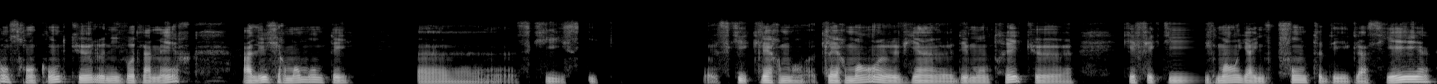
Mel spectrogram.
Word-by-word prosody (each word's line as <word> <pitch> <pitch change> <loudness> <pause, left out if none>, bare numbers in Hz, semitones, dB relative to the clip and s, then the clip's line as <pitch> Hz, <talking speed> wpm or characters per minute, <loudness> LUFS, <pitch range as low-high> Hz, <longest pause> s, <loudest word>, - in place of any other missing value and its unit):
on - - +2
se - - -8
rend 85 - 0
compte 115 +8 -1
que 110 - -1
le 100 -1 +4
niveau 90 0 +1
de 90 - -16
la 80 - +2
mer 80 +2 0 0.5
a 90 - +4
légèrement 100 0 +2
monté. 105 -6 -1 0.6
Heu, 70 -1 -4 0.7
ce - - -10
qui 70 -4 -6
ce - - -9
qui, - - -9 1.1
heu, - - -7
ce - - -8
qui - - -1
clairement 90 -3 +1
clairement, 90 +6 +2
heu, 85 -4 +3
vient, 80 +2 +1
heu, 70 -1 -2
démontrer 80 - 0
que 90 -8 -2 0.8
qu'effectivement 80 +4 -1
il 100 - 0
y - - +4
a 80 - +4
une 75 -1 0 0.2
fonte 100 -2 +1
des 70 -2 -2
glaciers, 95 +11 +4
85 Hz, 150 wpm, -24 LUFS, 80-100 Hz, 1.1 s, le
